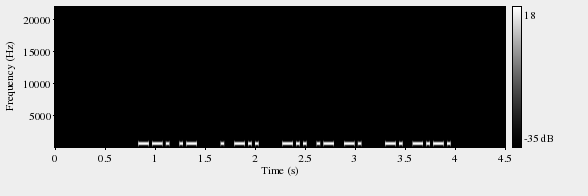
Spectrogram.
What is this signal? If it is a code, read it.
Morse code, heard as a keyed tone, about 34 wpm, 700 Hz. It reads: GA ED DAN NC
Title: K1USN SST QSO Practice - 35wpm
